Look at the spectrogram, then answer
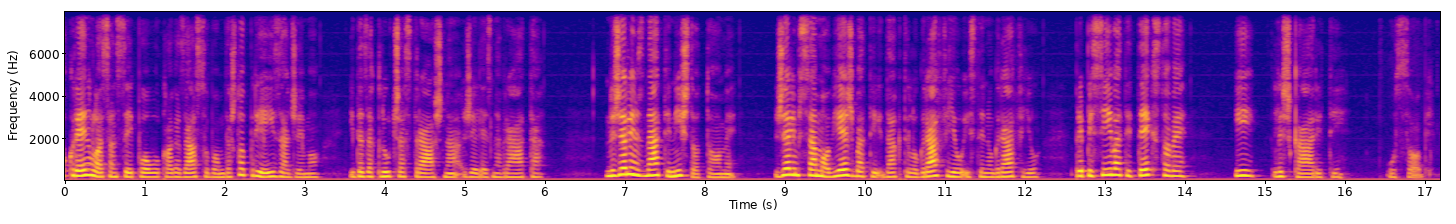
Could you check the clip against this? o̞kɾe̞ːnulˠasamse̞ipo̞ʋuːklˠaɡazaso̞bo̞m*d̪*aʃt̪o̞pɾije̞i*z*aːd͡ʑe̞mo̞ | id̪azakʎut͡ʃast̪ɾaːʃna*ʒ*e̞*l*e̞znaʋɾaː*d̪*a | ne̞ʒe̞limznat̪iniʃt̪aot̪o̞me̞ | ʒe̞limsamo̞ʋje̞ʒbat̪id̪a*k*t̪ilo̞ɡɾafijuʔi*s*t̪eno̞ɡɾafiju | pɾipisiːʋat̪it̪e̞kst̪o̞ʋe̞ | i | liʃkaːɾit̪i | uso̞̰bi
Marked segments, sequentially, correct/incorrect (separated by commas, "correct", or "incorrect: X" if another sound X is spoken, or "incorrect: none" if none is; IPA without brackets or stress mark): correct, correct, correct, incorrect: ʎ, incorrect: t̪, correct, correct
